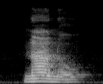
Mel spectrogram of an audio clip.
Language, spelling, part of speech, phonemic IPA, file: Dutch, nano-, prefix, /ˈna.no/, Nl-nano-.ogg
- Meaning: nano-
